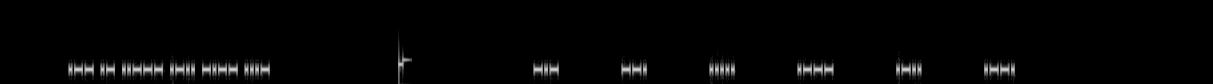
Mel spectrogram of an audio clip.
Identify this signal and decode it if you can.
Morse code, heard as a keyed tone, about 44 wpm, spaced as for 19 wpm, 700 Hz. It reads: WA2LYV KG5JLP
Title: USA Call Signs - 6 Characters - 8x Character Spacing - 45wpm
